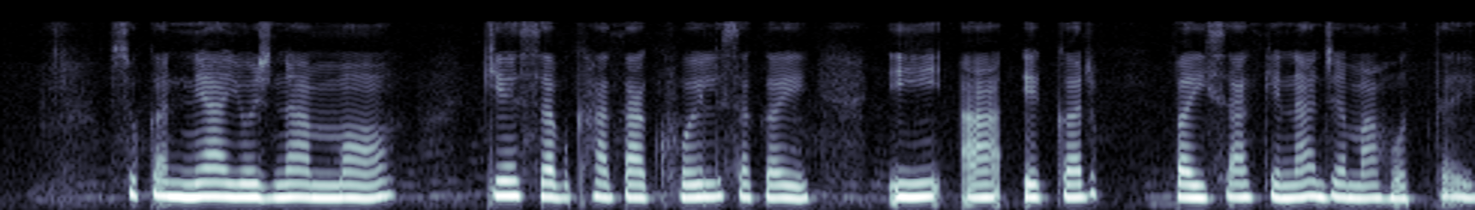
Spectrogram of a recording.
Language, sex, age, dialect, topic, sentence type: Maithili, female, 18-24, Bajjika, banking, question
